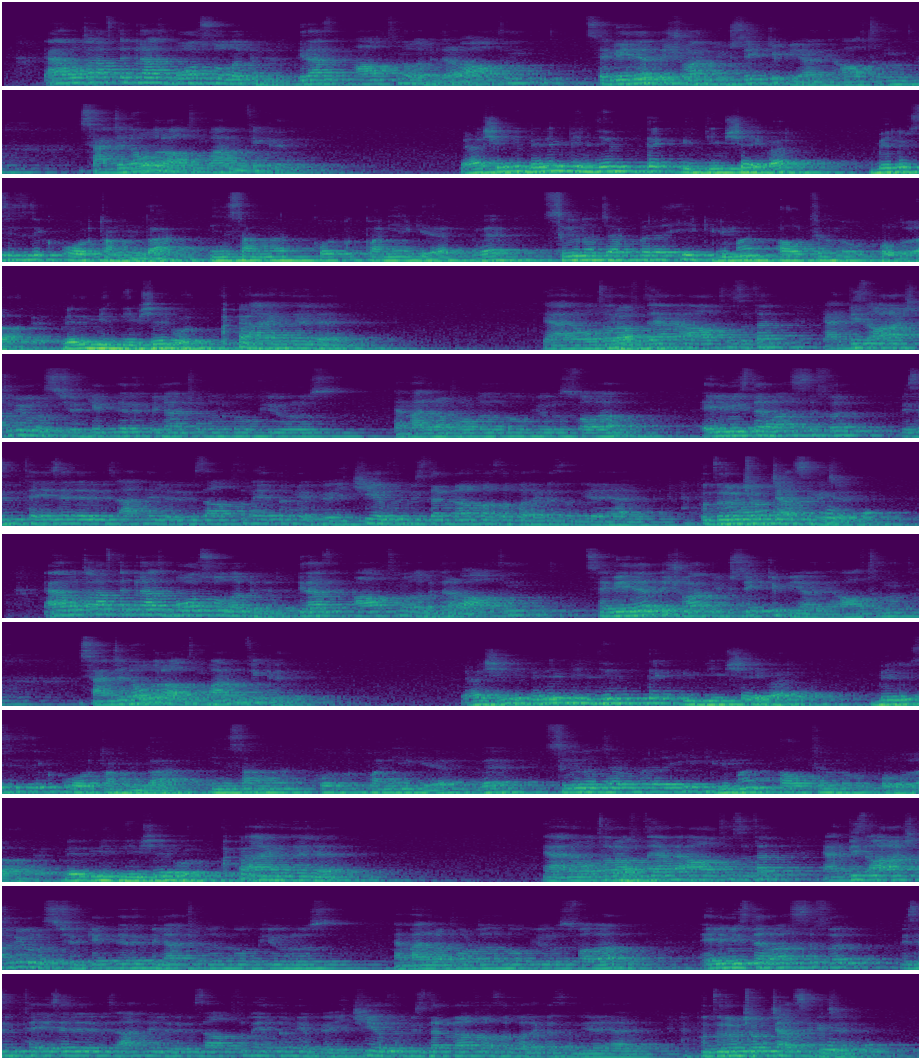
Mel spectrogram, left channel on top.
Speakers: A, on the right (about 20°); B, on the left (about 70°).
A: Yani o tarafta biraz borsa olabilir, biraz altın olabilir ama altın seviyeleri de şu an yüksek gibi yani. Altının sence ne olur altın var mı fikrin?
B: Ya şimdi benim bildiğim tek bildiğim şey var. Belirsizlik ortamında insanlar korku paniğe girer ve sığınacakları ilk liman altın ol- olur abi. Benim bildiğim şey bu.
A: <laughs> Aynen
B: <laughs>
A: öyle. Yani o tarafta
B: Yani,
A: yani altın zaten yani biz araştırıyoruz şirketlerin bilançolarını okuyoruz, temel raporlarını okuyoruz falan. Elimizde var sıfır. Bizim teyzelerimiz, annelerimiz altına yatırım yapıyor. İki yıldır bizden daha fazla para kazanıyor yani. <laughs> Bu durum
B: ha,
A: çok can sıkıcı.
B: olur ya.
